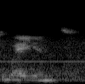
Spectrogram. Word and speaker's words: Wayans: Wayans. It's Wayans.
